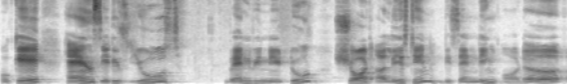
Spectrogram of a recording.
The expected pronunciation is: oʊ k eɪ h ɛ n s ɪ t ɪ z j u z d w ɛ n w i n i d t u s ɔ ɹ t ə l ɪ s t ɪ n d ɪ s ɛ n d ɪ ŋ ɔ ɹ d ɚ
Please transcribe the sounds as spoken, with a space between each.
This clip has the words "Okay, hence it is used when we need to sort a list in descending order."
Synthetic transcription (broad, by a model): oʊ k eɪ h ɛ n s ɪ t ɪ z j u z d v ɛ n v i n i d t u ʃ ɔ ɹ t ə l ɪ s t ɪ n d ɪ s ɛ n d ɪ ŋ ɔ ɹ d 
